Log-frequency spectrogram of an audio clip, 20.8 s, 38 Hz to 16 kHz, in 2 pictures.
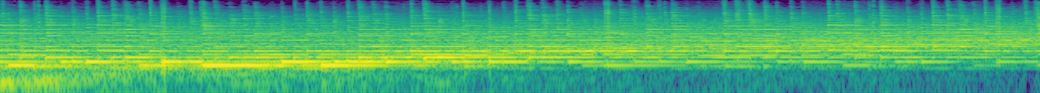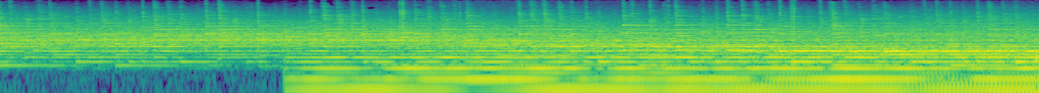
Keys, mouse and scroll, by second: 2.0 click, 4.8 alt+click, 6.0 alt+click, 7.2 alt+click, 8.2 alt+click, 10.4 alt+click, 10.9 alt+click, 14.8 alt+click, 15.6 alt+click, 18.7-19.8 drag.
